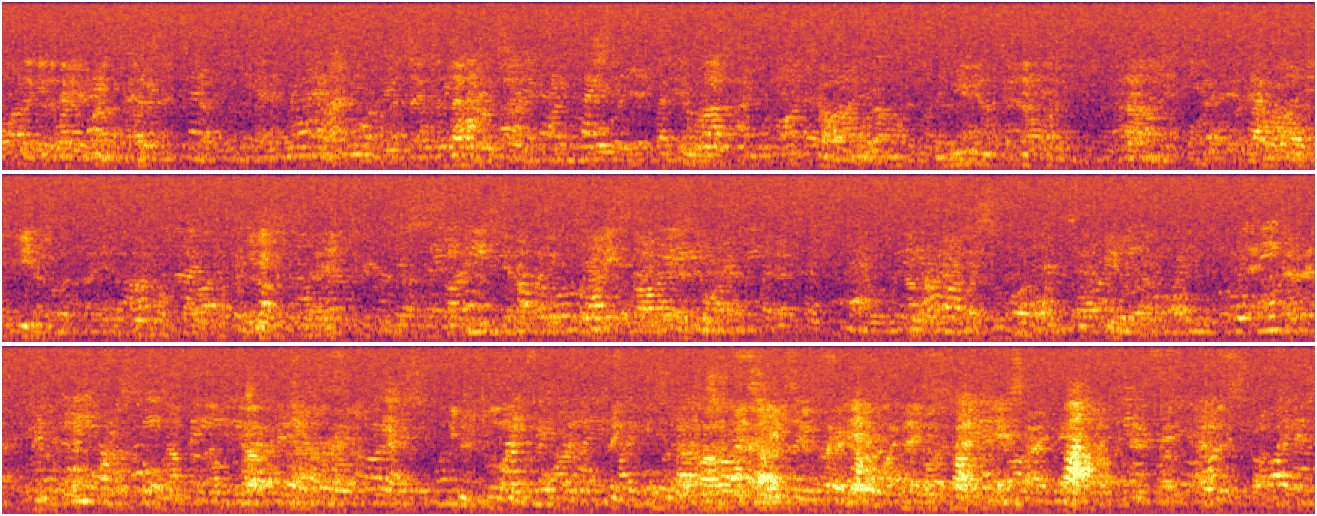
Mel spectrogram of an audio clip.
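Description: Many men and women chatter at once nearby, a murmur of overlapping voices.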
